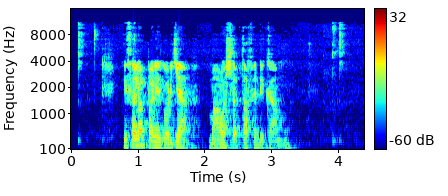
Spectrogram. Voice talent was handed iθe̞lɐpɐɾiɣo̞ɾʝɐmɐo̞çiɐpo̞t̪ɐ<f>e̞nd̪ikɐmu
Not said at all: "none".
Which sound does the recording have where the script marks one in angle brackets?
f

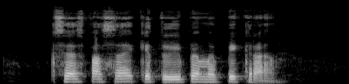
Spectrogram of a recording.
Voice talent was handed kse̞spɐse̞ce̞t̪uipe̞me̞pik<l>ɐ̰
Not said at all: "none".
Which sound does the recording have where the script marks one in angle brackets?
ɾ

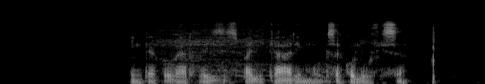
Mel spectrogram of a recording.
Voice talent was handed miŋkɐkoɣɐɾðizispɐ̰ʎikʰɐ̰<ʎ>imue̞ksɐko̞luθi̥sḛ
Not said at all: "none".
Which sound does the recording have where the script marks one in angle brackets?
ɾ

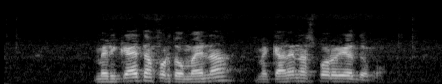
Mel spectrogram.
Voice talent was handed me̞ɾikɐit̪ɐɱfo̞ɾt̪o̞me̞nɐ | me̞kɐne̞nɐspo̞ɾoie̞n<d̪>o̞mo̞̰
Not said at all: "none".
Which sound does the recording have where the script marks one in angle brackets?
d̪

